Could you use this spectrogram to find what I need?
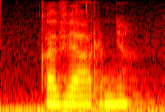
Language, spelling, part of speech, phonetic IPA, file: Belarusian, кавярня, noun, [kaˈvʲarnʲa], Be-кавярня.ogg
- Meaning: café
